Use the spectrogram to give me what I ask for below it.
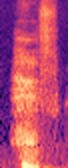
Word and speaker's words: have: 이 H는 발음을 하지 않는 연음 규칙이 있어요. 그래서 couldn't, have 여기에서 H가 사라져버리고 그냥 A, V, E만 앞에 붙어버리니까 원래는 couldn't, have 여기에서 H가 없으니까 couldn't have 이렇게 돼버리는 거예요.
